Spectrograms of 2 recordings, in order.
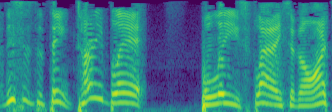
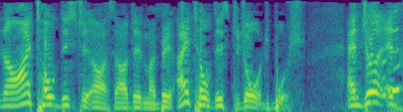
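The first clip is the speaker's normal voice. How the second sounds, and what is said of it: Poor Tony Blair impression, English accent. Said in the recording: “That is so Tony Blair ... I thought you'd actually changed into Tony Blair ... your English accent wasn't so good? ... It's really shit.”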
